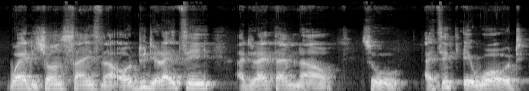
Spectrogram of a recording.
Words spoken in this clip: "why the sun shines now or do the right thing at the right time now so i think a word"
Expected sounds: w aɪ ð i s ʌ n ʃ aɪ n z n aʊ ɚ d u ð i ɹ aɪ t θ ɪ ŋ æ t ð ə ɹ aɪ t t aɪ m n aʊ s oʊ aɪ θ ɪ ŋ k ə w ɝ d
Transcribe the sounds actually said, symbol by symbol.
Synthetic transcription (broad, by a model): w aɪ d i ʃ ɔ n s aɪ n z n aʊ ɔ d u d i ɹ aɪ t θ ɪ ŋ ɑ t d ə ɹ aɪ t t aɪ m n aʊ s oʊ aɪ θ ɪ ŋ k ə w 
